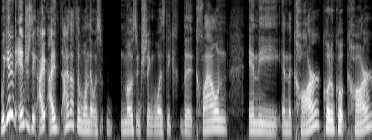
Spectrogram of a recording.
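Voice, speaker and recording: A man's unremarkable speaking voice, fairly high in pitch, with lively intonation at a moderate pace, recorded very cleanly against a silent background with a dry, close sound and no echo. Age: 30s. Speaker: podcast co-host. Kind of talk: casual chat.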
